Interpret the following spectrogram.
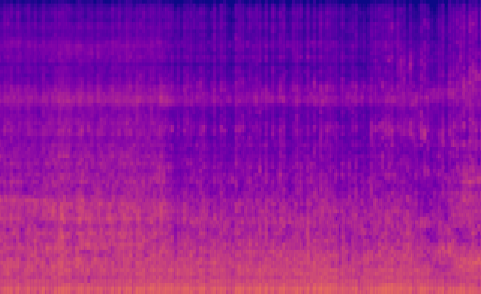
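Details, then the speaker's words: MTD front-tine tiller, small single-cylinder engine after reassembly: fast even chugging, earlier ticking gone, idle wavers slightly and still rough; earlier sputtering traced to misconnected carb throttle linkage, later fixed by hooking up and adjusting throttle. "Obviously it needs to run a little better."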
